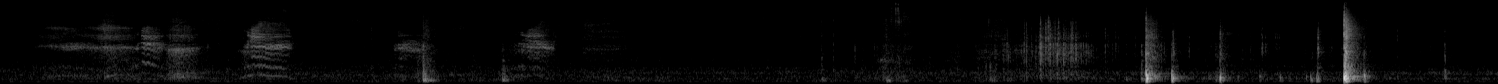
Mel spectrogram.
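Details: Pet cat asking to be fed after her bowl ran empty, giving several short meows in quick succession at the start, followed by clattering, bowl knocks and rustling as food is served, with quiet pauses between.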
